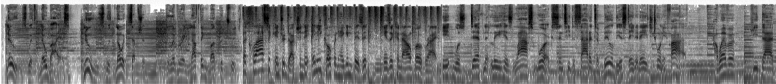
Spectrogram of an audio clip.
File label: English - British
